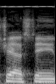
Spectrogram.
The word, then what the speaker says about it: Chastain: It's Chastain. It rhymes. Chastain is an old local person.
